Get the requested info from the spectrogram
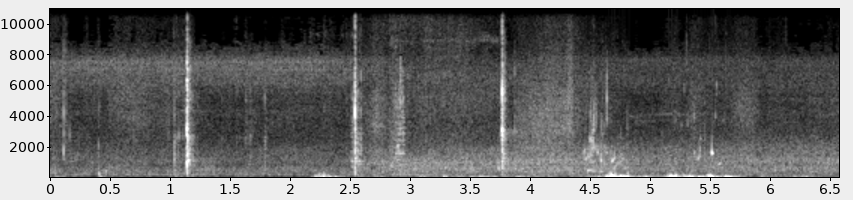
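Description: Quiet handling noise from an angler wading with a spinning rod: three sharp clicks about a second apart over a steady hiss, then a cluster of low thumps near the end.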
